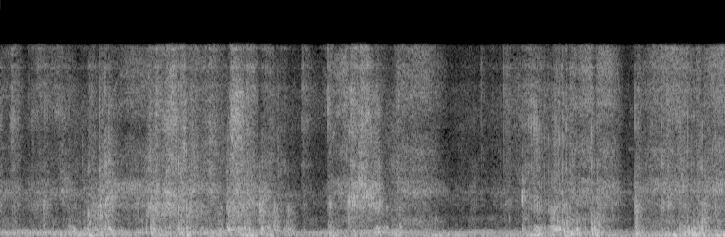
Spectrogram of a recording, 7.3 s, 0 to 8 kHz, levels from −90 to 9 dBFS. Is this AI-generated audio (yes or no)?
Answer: no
